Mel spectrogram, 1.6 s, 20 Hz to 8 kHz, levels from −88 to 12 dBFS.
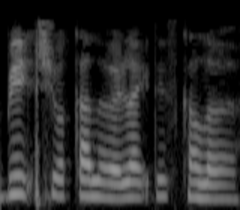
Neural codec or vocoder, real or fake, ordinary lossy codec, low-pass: codec, 16 kHz, 2 kbps, X-Codec, HuBERT features, trained on LibriSpeech; fake; MP3, 24 kbps; 7.2 kHz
